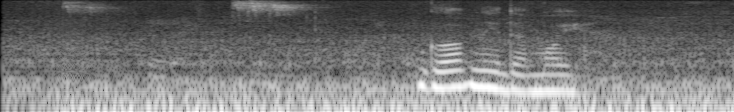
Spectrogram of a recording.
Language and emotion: Russian, sad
